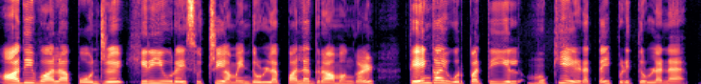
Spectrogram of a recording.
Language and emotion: Tamil, neutral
